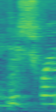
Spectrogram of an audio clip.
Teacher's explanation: The anuswara followed by a da is going to take the nasal, dental nasal.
